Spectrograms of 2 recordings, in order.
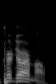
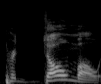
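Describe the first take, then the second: First: The name is said quickly and slurred. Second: The name is said slowly and carefully. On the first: The speaker calls it wrong. "if I speak fast, I say Perdomo" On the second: The speaker calls it right. "if I s- go slow, I can say it the right way"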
